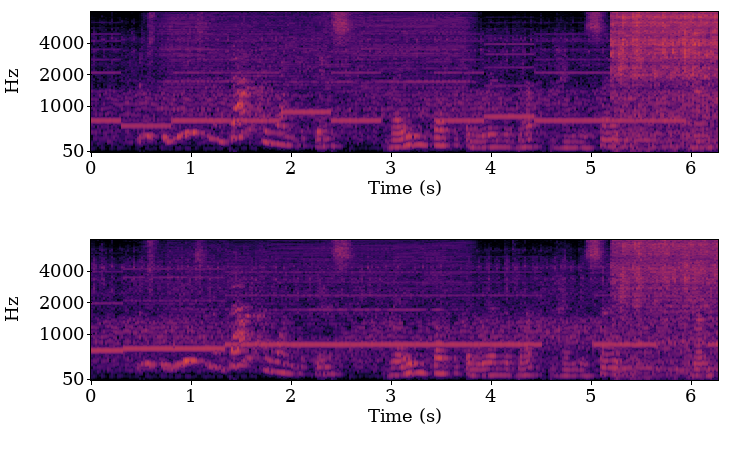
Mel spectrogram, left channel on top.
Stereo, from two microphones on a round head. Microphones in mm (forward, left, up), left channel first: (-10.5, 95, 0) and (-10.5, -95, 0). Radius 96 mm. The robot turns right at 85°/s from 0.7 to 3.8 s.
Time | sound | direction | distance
0.5 | a woman speaking | 120° right | 1.5 m
2.2 | a man speaking | 70° left | 2 m
5.2 | a running tap | 55° left (ahead or behind) | 0.8 m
